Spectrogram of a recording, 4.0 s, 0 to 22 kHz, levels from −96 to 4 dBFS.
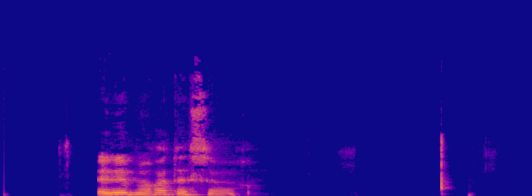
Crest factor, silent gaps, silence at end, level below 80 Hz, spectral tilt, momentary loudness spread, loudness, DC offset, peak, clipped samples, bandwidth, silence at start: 22 dB; 2.07-2.27 s, 2.74-3.30 s; 0.65 s; -72 dBFS; -4.5 dB/octave; 16 LU; -30 LUFS; under 0.1%; -12 dBFS; under 0.1%; 14 kHz; 0.75 s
